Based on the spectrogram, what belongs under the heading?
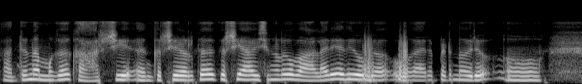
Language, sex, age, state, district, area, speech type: Malayalam, female, 45-60, Kerala, Idukki, rural, spontaneous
